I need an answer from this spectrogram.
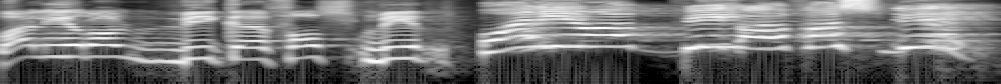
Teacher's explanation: اور را ساکن سے پہلے زیر آ گئی باریک ہو جائے گی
